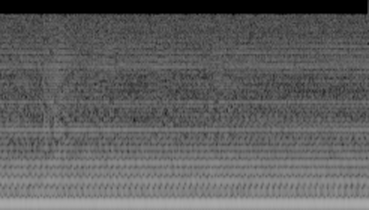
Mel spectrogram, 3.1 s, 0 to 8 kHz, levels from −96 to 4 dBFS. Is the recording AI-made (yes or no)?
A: no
